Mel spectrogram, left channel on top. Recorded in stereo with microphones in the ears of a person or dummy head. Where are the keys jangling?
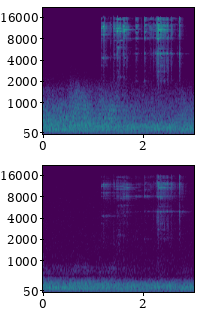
85° left, 1.2 m; by 2.8 s 30° left (ahead or behind), 0.9 m.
